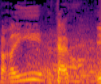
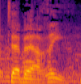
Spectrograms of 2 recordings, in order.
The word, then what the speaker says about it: Tabary: Tabary, how do you pronounce it? Tabary? – In French, we say Tabary. – Tabary. – But in America, you say Tabary.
